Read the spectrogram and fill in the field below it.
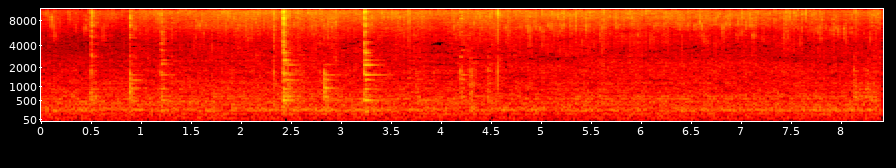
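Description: Onions fry in hot oil in a wok with a continuous bright sizzle, broken by a few sharp clinks and scrapes as a utensil stirs them.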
